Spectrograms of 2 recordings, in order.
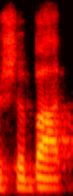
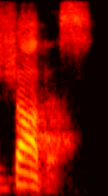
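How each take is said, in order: First: It ends with a T sound, non-Ashkenazi style. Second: It ends with an S sound, Ashkenazi style.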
